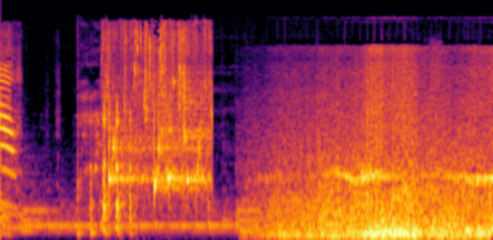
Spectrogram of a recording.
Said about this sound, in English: Someone's windy cat is having a piss. There's a cat on the table.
